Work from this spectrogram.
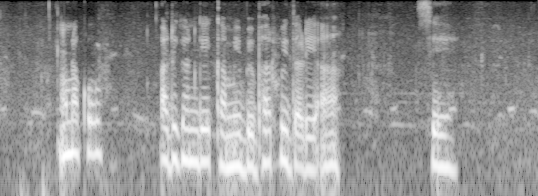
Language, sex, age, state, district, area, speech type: Santali, female, 18-30, West Bengal, Jhargram, rural, spontaneous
